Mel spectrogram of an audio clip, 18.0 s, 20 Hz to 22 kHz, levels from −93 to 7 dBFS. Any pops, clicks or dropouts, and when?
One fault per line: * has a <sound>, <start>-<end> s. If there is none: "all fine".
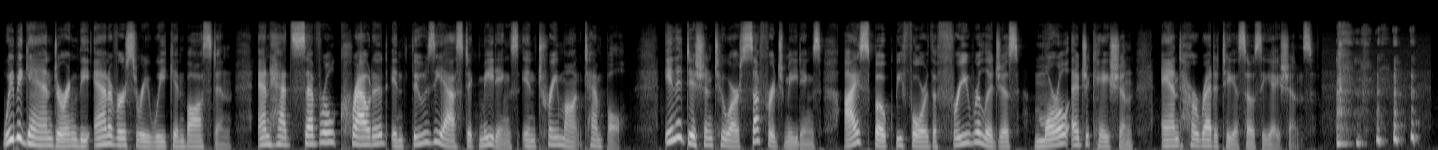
* has a laugh, 16.7-17.8 s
